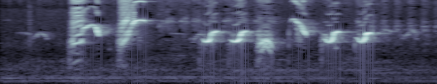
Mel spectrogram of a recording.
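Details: Greater green leafbird lure song: loud slurred whistles followed by a string of six looping, rising-then-falling notes about a quarter second apart.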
